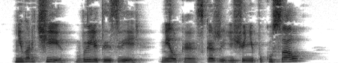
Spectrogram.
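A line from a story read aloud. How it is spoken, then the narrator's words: Group laughing. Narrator (Russian): рассмеялись они все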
